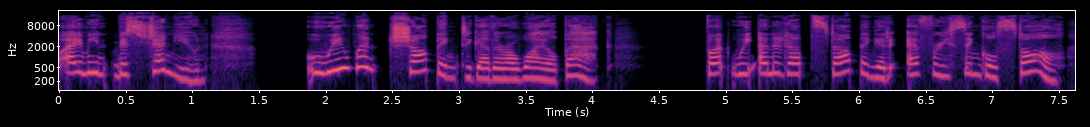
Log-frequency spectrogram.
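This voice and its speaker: An actress playing a gentle, modest young woman secretary in a video game, soft-spoken, polite and hesitant, easily flustered. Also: high-pitched, dry recording, clean studio sound. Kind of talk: scripted video game character voice lines.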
